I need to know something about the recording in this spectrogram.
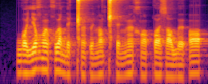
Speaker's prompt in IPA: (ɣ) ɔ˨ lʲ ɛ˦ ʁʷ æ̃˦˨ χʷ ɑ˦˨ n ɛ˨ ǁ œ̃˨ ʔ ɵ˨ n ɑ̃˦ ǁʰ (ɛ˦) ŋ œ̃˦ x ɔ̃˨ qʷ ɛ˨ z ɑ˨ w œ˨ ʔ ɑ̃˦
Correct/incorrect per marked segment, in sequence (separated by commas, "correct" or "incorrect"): incorrect, incorrect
